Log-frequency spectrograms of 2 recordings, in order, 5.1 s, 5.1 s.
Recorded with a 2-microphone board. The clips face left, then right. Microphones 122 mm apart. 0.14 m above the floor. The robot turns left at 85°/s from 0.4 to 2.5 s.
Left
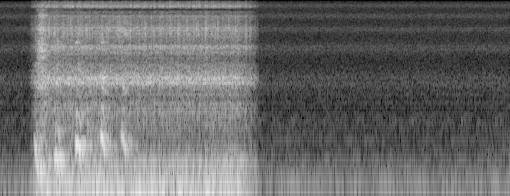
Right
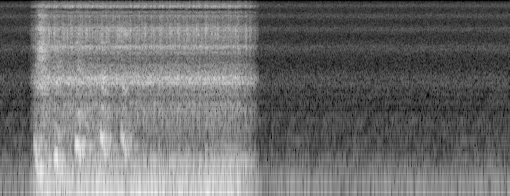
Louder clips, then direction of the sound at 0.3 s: Even; 35° right (ahead or behind).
